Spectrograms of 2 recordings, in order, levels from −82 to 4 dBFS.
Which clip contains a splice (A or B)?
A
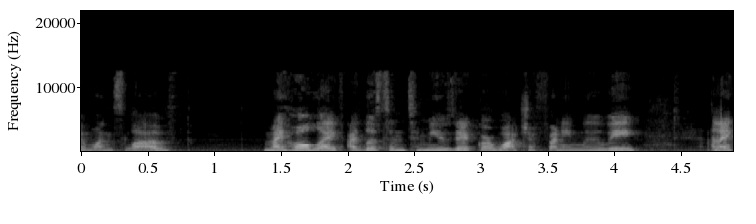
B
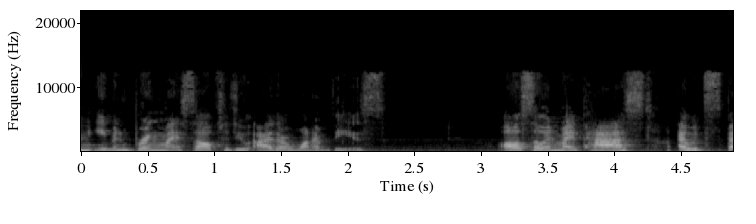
A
